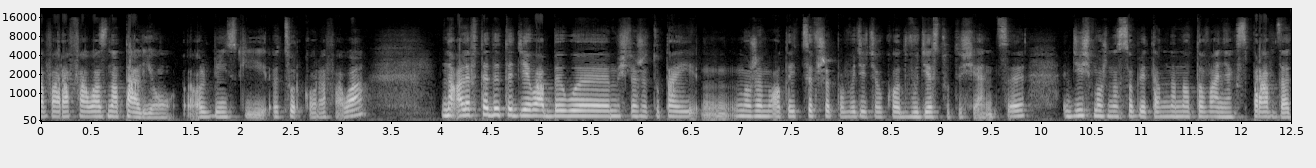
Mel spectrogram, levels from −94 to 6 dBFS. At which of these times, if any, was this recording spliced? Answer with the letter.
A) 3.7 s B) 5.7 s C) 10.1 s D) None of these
D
